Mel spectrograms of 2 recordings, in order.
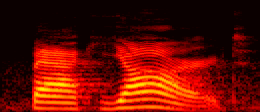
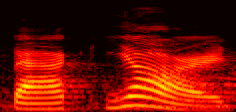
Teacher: okay back yard where is the stress the second syllable right so backyard is stressed on the second syllable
